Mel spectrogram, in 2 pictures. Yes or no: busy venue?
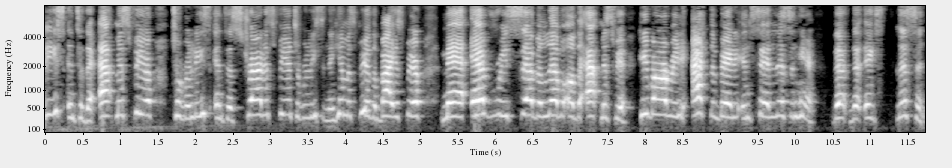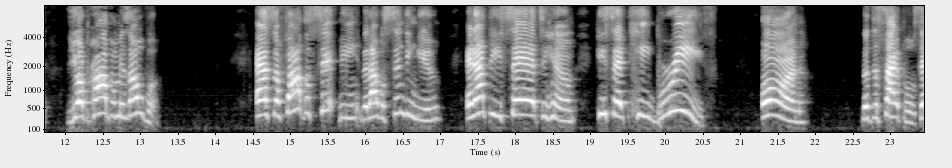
no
